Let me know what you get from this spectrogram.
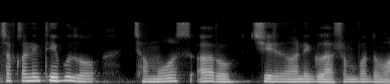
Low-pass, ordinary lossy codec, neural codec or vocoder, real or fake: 7.2 kHz; MP3, 64 kbps; codec, 24 kHz, 0.9 kbps, WavTokenizer, large speech release; fake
